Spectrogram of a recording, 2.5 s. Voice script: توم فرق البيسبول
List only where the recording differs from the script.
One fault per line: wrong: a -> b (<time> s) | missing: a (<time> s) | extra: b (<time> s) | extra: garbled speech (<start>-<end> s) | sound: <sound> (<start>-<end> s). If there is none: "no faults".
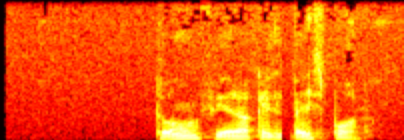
sound: dropout (1.8-1.8 s)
